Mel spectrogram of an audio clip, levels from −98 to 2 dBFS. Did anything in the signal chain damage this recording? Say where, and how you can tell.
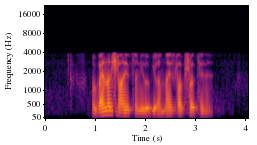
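Yes, at the codec stage: the whole clip carries heavy LPC-10 vocoder damage, consistent with a 2.4 kbit/s LPC-10 vocoder. The speech turns into a buzzy, mechanical robot voice with nothing above 3.9 kHz, because a ten-pole filter driven by pulses or noise replaces the real voice.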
